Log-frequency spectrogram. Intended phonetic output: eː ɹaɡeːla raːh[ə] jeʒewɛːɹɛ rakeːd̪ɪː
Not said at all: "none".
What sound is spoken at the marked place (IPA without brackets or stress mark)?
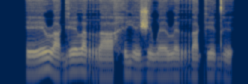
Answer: ɪ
